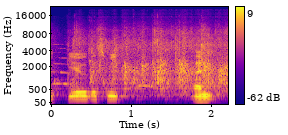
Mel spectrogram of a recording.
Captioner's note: applause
